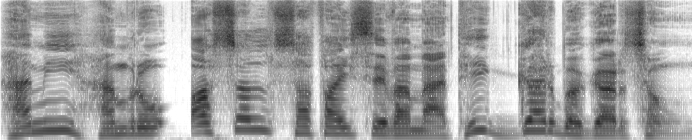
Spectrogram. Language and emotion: Nepali, happy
